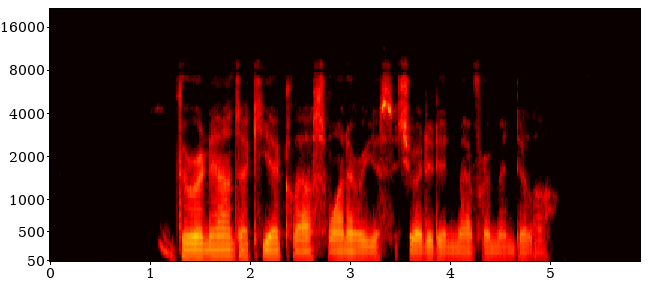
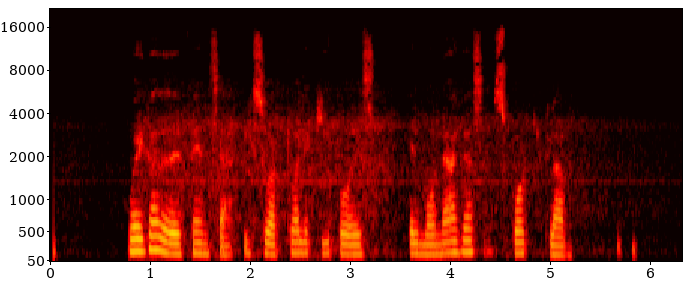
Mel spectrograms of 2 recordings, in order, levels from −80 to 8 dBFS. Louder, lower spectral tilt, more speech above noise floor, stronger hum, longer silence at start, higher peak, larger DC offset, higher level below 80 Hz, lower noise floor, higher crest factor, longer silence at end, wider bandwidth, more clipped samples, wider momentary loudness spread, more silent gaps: about the same, -30 LUFS vs -29 LUFS; second, -4.5 dB/octave vs -6 dB/octave; first, 56 dB vs 38 dB; neither; first, 1.1 s vs 0.05 s; about the same, -12 dBFS vs -12 dBFS; neither; about the same, -74 dBFS vs -72 dBFS; first, -85 dBFS vs -67 dBFS; about the same, 20 dB vs 18 dB; first, 0.9 s vs 0.65 s; second, 10 kHz vs 16 kHz; neither; second, 11 LU vs 21 LU; neither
